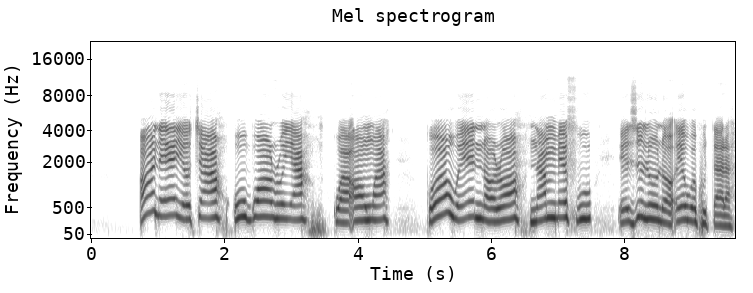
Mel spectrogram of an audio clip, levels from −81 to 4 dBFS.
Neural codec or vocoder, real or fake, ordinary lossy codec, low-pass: none; real; none; none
